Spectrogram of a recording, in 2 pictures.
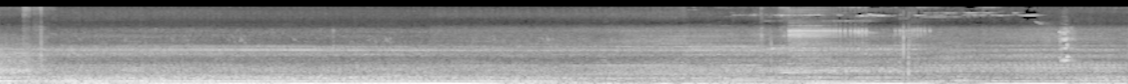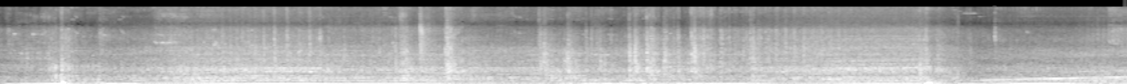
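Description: Engines of two automated side-loader garbage trucks running and moving, the low rumble swelling and easing as they pull along, with a short hiss of air about ten seconds in and a sharp knock about five seconds later.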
